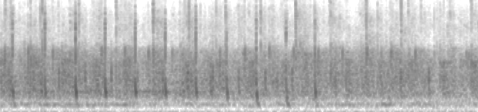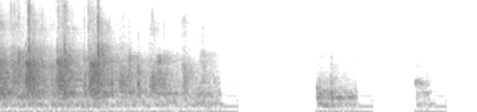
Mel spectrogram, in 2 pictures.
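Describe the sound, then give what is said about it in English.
A city council meeting audience applauds Director Walker steadily for about seven seconds, dense overlapping claps that taper off, followed by silence and a couple of brief faint sounds. “And let's give Director Walker one more round of applause.”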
